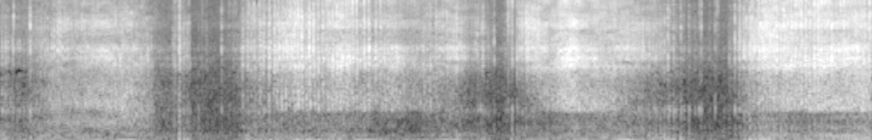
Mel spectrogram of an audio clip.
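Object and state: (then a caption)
Textured plastic rolling pin. Fingernails scratch across a white, bumpy, textured plastic rolling pin, making a dense, bright, raspy scraping. The scratching comes in several sustained bursts separated by brief quieter dips, with a faint low rumble underneath throughout.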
